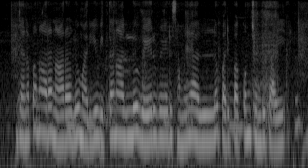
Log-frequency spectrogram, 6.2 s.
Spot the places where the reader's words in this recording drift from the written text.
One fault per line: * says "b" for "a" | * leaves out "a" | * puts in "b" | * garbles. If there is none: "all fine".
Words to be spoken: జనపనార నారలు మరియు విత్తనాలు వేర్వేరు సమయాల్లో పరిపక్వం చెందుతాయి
all fine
